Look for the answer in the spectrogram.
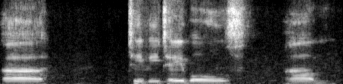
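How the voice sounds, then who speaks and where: A man's voice: on the low side, monotone, extremely slow, rough recording. A man casually narrating his character in a tabletop roleplay, rambling with many fillers. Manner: rambling, filler-heavy, laughs while talking.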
